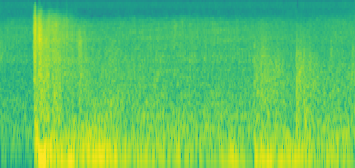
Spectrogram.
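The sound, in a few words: enemy tank cannon shot in World of Tanks video game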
